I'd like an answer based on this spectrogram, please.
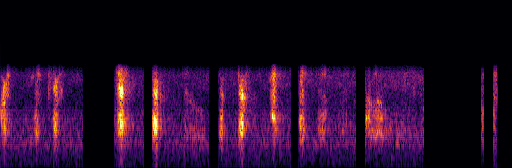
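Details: Smoochie, a young pet dog, giving some of its first barks: high sharp yaps in irregular bursts, several close together then a pause, with light background hiss and a few faint clicks at the end.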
